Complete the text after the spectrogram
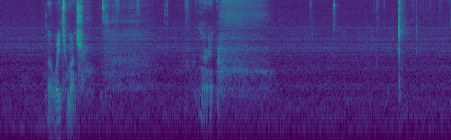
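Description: A small metal tool clicks against the parts of a paintball marker.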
